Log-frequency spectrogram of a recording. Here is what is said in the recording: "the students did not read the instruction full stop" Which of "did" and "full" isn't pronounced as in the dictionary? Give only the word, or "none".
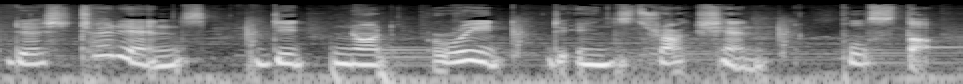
full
